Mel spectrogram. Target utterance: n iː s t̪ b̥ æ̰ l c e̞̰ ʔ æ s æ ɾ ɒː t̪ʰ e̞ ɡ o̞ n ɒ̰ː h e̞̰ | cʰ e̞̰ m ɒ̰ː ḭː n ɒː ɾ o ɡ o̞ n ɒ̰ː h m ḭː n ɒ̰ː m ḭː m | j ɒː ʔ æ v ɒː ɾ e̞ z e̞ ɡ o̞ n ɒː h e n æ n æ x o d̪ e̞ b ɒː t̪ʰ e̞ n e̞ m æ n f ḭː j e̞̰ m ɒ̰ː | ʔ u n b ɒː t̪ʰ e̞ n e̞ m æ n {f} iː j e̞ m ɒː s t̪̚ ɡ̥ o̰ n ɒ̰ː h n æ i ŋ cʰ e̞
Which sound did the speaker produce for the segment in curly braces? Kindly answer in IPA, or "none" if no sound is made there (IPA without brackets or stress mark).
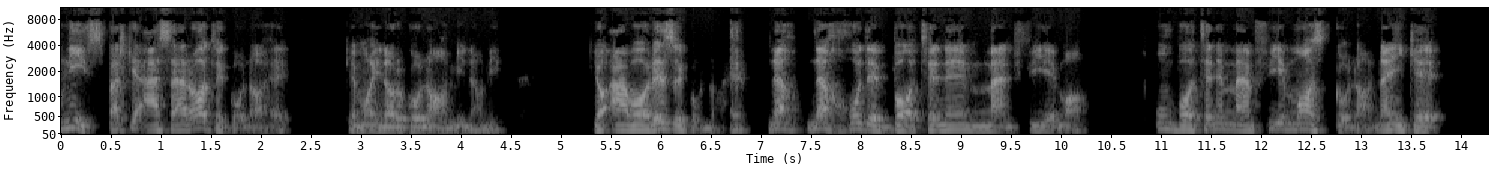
f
